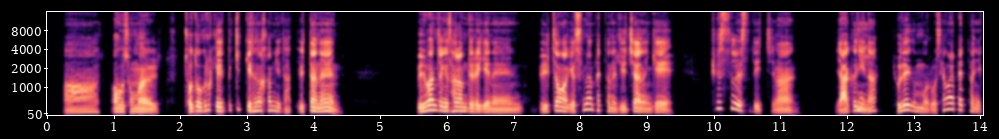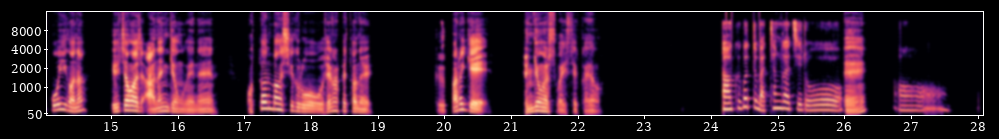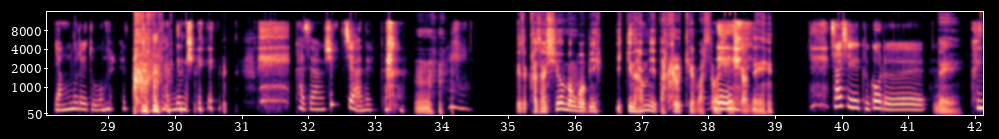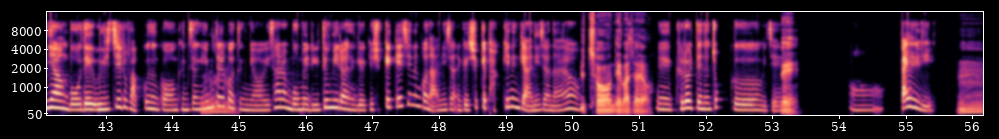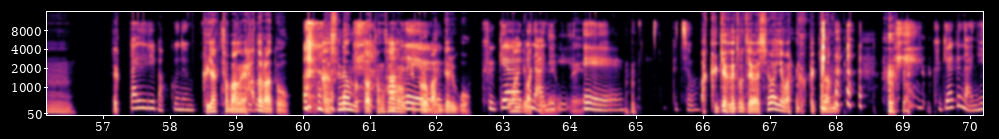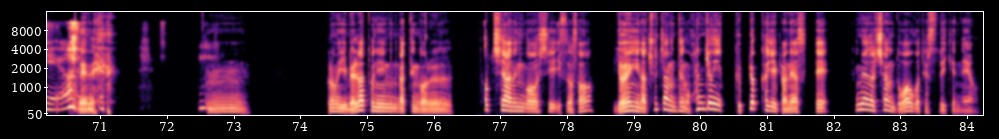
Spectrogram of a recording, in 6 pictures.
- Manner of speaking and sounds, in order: other background noise; laughing while speaking: "도움을"; laugh; laughing while speaking: "게"; laugh; laughing while speaking: "않을까"; laugh; laughing while speaking: "합니다"; laugh; laughing while speaking: "네"; laugh; laugh; laughing while speaking: "말한"; laugh; other noise; tapping
- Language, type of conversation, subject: Korean, podcast, 잠을 잘 자는 습관은 어떻게 만들면 좋을까요?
